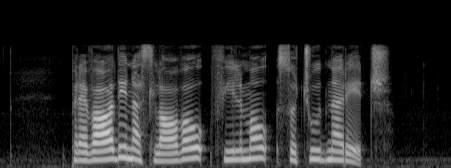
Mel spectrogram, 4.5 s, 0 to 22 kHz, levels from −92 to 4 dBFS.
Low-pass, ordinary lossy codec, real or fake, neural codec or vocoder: 7.2 kHz; none; real; none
